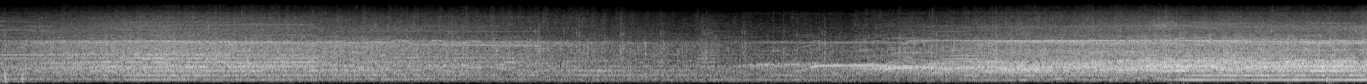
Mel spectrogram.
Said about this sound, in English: Give Jesus a big hand of praise.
